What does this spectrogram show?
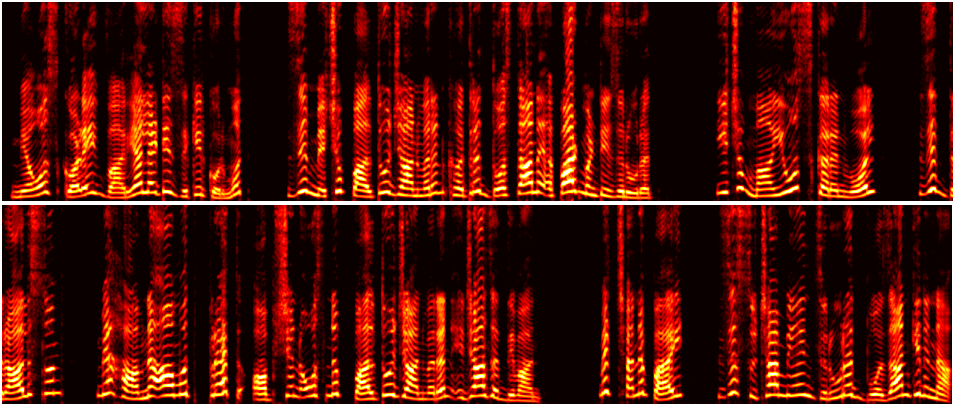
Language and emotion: Kashmiri, angry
